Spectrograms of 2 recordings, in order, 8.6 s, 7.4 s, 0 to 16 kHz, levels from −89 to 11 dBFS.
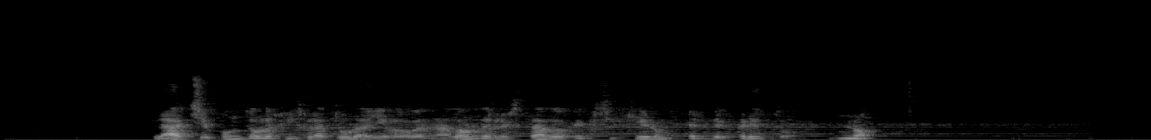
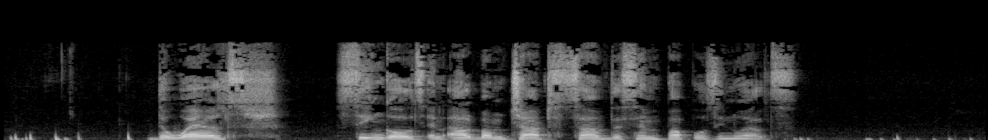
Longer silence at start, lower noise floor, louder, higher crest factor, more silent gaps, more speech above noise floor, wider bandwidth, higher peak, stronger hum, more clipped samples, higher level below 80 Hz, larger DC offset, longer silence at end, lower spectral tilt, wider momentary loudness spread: first, 1.15 s vs 0.1 s; first, -78 dBFS vs -50 dBFS; second, -43 LUFS vs -18 LUFS; first, 24 dB vs 16 dB; neither; about the same, 36 dB vs 33 dB; second, 7.4 kHz vs 11.5 kHz; second, -20 dBFS vs -4 dBFS; neither; neither; second, -76 dBFS vs -54 dBFS; neither; first, 2.05 s vs 0.65 s; about the same, -5 dB/octave vs -4 dB/octave; about the same, 15 LU vs 16 LU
